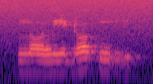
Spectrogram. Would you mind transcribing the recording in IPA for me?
n ɔ l i ɖ ɔ k ɲ ḭ

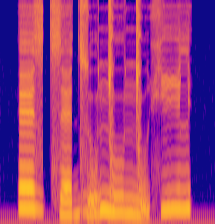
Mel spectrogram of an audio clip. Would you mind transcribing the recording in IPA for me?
ɛ˦ z t͡s ɛ˩ d͡z ṵ˦ ŋ͡ǀ u˨ ŋ͡ǀ ṵ˩ ç i˥ l

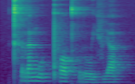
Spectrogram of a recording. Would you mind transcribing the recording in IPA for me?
kʰ r a˥˩ n w u˦˥ k̚ pʰ ɔː˦˥ kʰ r uː˨˩ j f i˧ a̯

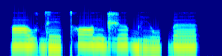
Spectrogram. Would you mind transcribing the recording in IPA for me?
ɑ˧ w d e˨ t̪ʰ ɔ˦ n d͡ʒ ɵ˦ b i˨ w ɓ œ˦

